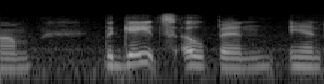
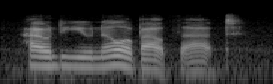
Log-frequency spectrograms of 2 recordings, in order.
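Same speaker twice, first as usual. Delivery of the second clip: icy voice through an intercom. Voicing a voice on an intercom answering the players: cold intercom voice. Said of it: "the voice on the intercom very coldly says".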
